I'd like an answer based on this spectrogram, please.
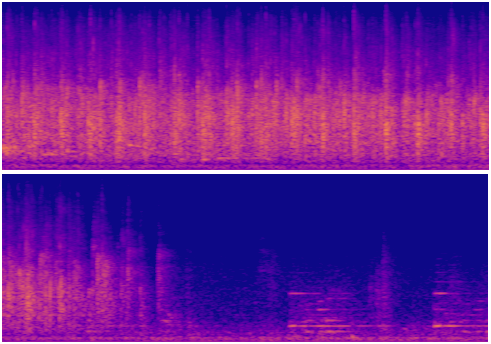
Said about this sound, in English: And please give another huge round of applause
